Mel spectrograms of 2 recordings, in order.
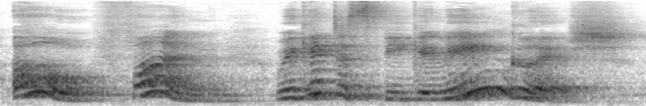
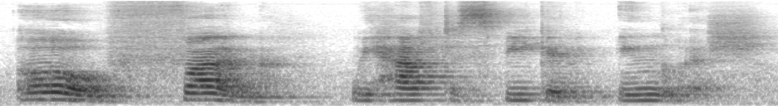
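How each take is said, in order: First: It is said with pure delight. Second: It is said with sarcasm.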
